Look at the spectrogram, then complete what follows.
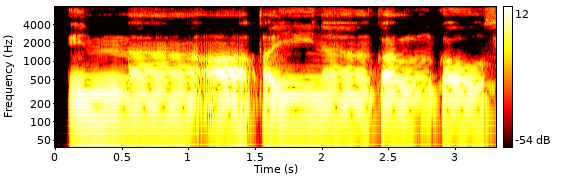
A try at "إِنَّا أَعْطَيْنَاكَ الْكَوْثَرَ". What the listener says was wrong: کا غنہ ابھی ٹھیک نہیں ہے، ये देखें इन दोनों जगह पे आपने इसको लंबा करना है, इन, ठीक है, दोनों जगह पे।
